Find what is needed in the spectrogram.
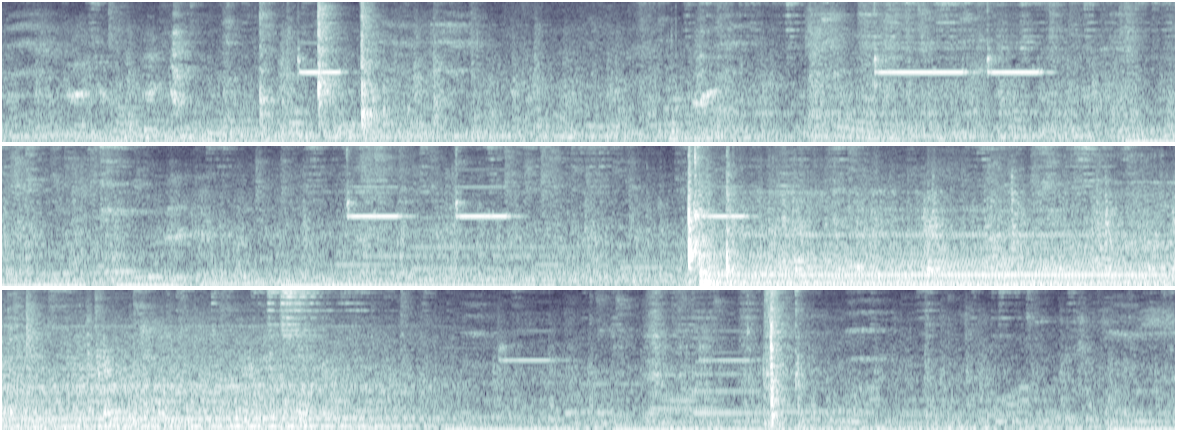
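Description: Microwave oven control panel giving short, high electronic beeps, single and in pairs, as its buttons are pressed and its dial is turned. About nine seconds in comes a sharp click, and the oven starts running with a steady electrical hum for several seconds. Soft background music plays underneath.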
